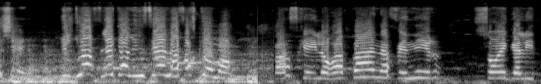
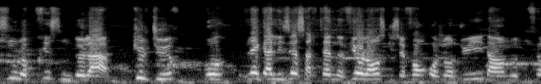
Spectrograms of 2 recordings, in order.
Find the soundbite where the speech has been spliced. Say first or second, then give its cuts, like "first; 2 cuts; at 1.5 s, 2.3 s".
first; 1 cut; at 2.6 s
